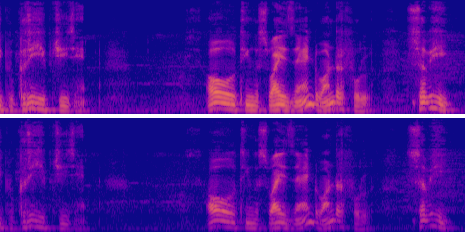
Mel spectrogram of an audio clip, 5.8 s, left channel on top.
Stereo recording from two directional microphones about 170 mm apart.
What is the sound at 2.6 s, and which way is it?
Speech, 10° left (ahead or behind).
